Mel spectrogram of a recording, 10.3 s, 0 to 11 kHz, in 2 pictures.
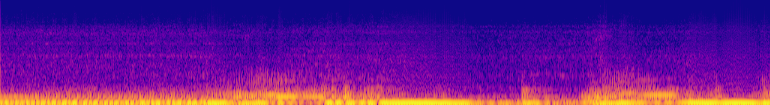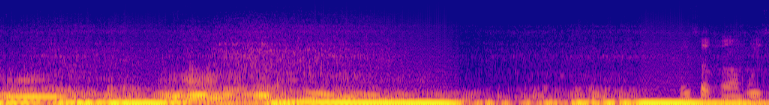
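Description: A car engine with the muffler removed and a straight pipe in its place revs repeatedly in deep, loud rumbling surges up to about 3000 rpm, each rise and fall close by, with people talking over it.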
